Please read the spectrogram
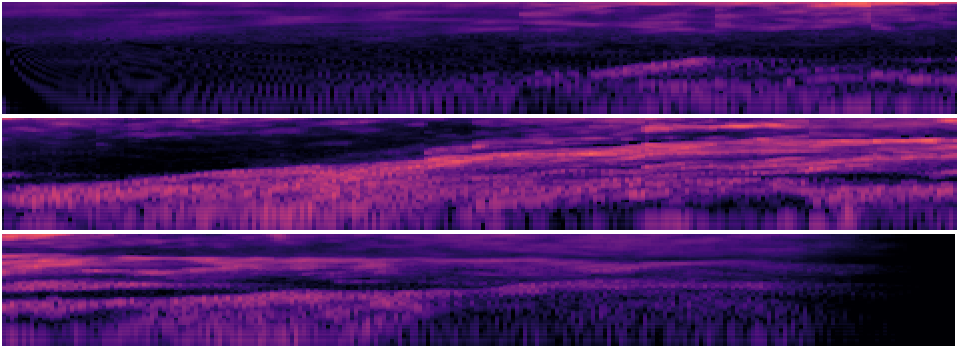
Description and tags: Fun with Bitmaps & Waves! Sweet little program that converts bitmap photos into sound! Added some reverb and stereo effects in Ableton.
